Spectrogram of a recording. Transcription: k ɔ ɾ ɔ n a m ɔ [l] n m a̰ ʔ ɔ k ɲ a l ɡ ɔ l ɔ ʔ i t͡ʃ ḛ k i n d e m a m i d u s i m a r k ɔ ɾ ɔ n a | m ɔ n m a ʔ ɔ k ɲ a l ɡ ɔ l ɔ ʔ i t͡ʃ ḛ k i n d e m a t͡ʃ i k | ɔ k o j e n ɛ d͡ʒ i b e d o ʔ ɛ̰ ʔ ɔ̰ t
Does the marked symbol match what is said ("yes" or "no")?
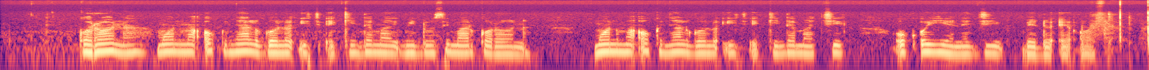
no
